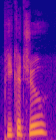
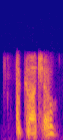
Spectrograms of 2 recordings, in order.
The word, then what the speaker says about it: Picacho: Is it Pikachu? – Picacho.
